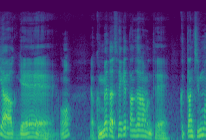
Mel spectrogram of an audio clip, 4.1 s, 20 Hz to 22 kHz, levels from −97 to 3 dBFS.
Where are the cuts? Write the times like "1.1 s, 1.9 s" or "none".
none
